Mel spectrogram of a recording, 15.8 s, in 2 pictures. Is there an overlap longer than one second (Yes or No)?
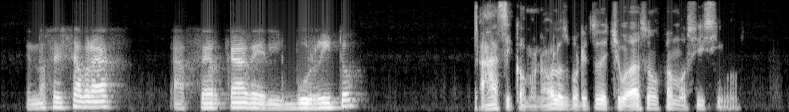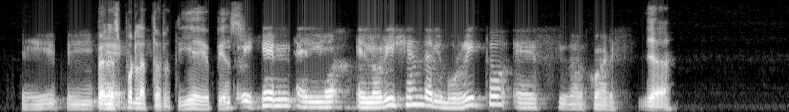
No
